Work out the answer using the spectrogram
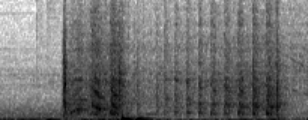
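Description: A few seconds of cranking, a short ragged catch with uneven chuffs, then it dies away; it fires but won't keep running.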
